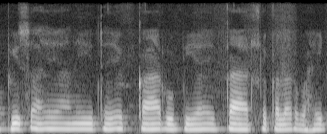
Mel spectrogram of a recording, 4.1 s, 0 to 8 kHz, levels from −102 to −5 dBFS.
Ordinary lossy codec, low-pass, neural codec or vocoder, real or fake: AAC, 48 kbps; 7.2 kHz; none; real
